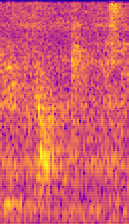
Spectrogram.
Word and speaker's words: Pichia: Se escribe Pichia, pero ¿cómo se lee la H en latín? A. ¿Cómo se lee la H en latín? A. Entonces ella es Pichia.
